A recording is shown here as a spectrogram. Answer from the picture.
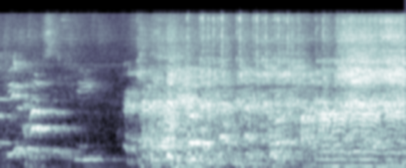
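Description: A single voice speaking, then a sudden swell of audience laughter and chatter about a second and a half in that carries on.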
